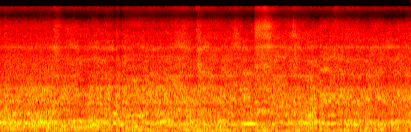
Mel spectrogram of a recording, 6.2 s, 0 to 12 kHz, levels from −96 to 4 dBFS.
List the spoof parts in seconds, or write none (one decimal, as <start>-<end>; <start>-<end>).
0.8-6.2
